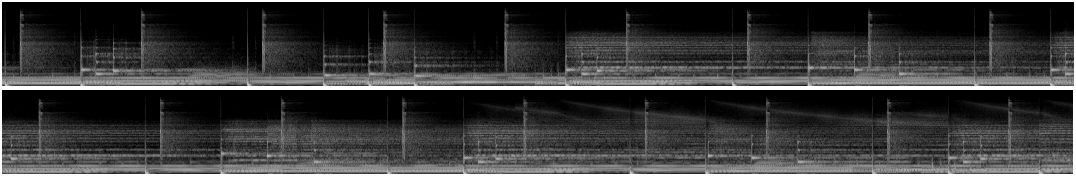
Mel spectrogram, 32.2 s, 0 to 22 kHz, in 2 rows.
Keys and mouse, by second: 1.4 w, 8.8 click, 9.8-11.1 middle drag, 10.6 e, 11.1 click, 14.0-15.9 drag, 15.3 s, 23.2 right click, 23.9 click, 24.5 middle click, 25.5-27.3 drag, 28.3 e, 29.4 s.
